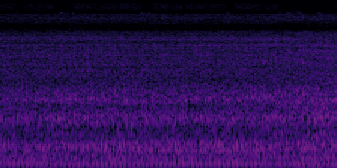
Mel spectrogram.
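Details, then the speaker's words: Abandoned Pontiac left sitting in a field, just fitted with a battery and some gas, fires up at idle: an even, steady idle at constant low speed with no stumbles or misfire; it purrs. "we're running it's running no way dude this thing purrs"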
